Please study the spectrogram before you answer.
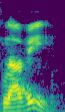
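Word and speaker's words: נביא: syllables for a minute where's the tone on Navi is it on naught or V V the the na must be pre tonic right is the NA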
